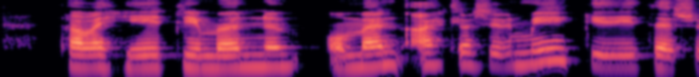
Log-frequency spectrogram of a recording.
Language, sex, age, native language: Icelandic, female, 50-59, Icelandic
